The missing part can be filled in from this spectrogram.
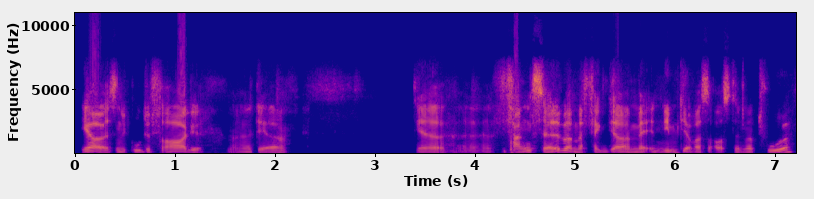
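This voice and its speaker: Low-pitched yet fairly bright in tone, this man speaks at a measured pace as an expert interview guest, a biologist on the ornamental fish trade. He explains hesitantly, often repeating words as he hunts for what comes next. The recording is dry and muffled.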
